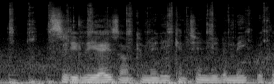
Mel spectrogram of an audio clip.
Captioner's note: voiceover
